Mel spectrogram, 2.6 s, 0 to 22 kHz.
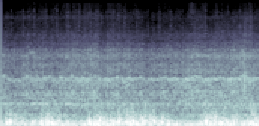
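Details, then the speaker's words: Yamaha motorcycle, 50,000 miles, started after fuel-pump priming: deep, steady rumble that settles right after starting with no rattles or misses; healthy start-up and normal idle. "I do like how Yamaha sound. They sound"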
